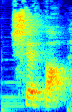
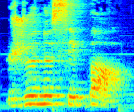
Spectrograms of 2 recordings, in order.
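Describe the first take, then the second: First: The 'ne' is dropped and the words run together. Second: Every word is said fully, including 'ne'. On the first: "we're going to contract" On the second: "when you want to say"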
